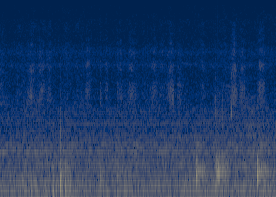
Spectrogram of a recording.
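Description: Pen scratching on paper during a geometry lesson on a quadrilateral inscribed in a circle, a few short close strokes in quick clusters over a quiet room hum.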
